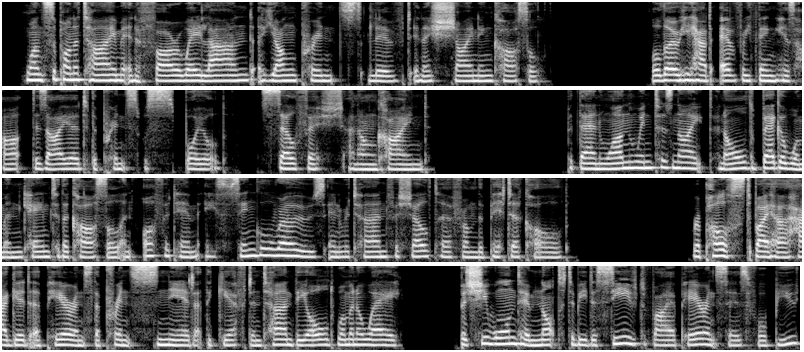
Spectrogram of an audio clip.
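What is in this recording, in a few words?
British English, Narration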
